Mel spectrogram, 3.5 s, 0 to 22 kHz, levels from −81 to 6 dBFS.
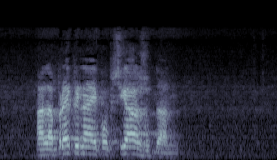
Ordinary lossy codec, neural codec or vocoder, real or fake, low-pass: AAC, 48 kbps; vocoder, 48 kHz, 128 mel bands, Vocos; fake; 10.8 kHz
